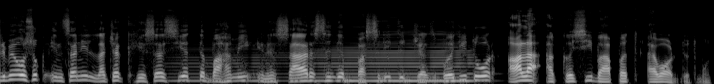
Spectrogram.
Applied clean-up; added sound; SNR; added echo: neural mask model RNNoise.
